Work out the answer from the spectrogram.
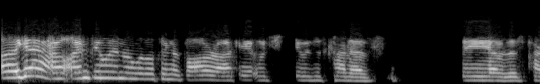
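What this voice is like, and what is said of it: Usual voice. Nothing is said of it.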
